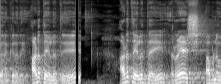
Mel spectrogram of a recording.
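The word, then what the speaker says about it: ריש: எழுதி அப்படியே கீழ இறக்கிறோம் இந்த எழுத்தை ரேஷ் அப்படின்னு உச்சரிக்கிறோம் இந்த எழுத்தின் அர்த்தம் பின்னந்தலை அதாவது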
